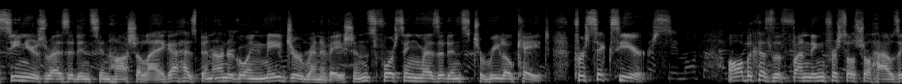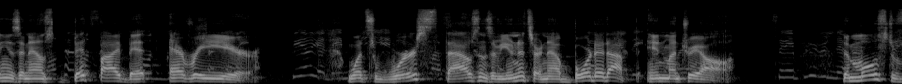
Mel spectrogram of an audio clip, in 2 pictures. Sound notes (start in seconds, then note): 2.9 speaking French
